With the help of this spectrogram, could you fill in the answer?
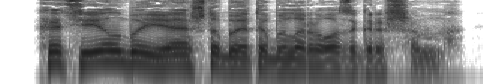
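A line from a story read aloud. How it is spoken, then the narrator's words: Sigh. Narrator (Russian): вздохнул Шелагин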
